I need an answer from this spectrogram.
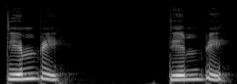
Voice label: "tempe", Muscogee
